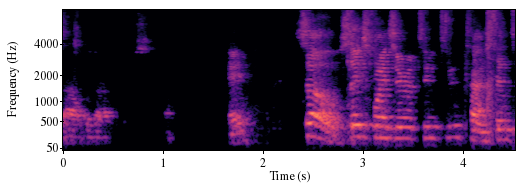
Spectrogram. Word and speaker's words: Avogadro: A lot of people say avocado's number because it looks like it's spelled avocado, but it's Avogadro's.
